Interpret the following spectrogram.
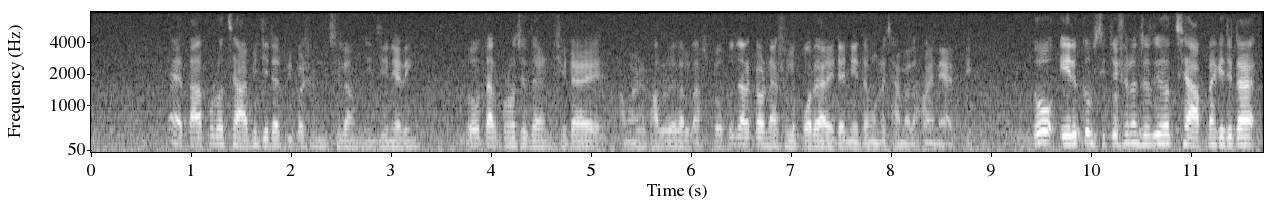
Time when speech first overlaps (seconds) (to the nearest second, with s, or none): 9 s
